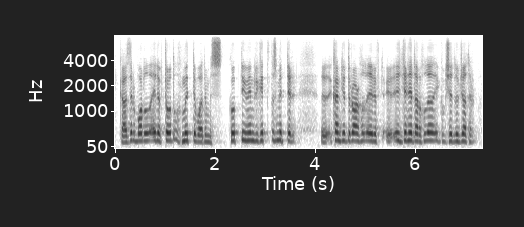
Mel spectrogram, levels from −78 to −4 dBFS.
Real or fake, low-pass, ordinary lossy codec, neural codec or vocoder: fake; none; none; codec, 16 kHz, 0.3 kbps, FocalCodec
